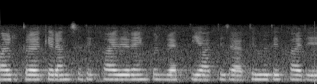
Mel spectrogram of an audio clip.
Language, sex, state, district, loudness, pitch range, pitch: Hindi, female, Chhattisgarh, Bilaspur, -15 LUFS, 220-230 Hz, 225 Hz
